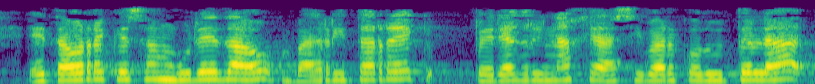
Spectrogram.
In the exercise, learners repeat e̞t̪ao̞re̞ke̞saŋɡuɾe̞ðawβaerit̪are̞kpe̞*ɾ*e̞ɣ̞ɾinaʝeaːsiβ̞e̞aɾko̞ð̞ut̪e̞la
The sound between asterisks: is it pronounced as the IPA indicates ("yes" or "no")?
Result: yes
